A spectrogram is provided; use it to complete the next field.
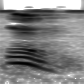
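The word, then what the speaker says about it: ওঁ: এইটা ও লেখে চন্দ্রবিন্দু আছে, তার মানে এটা হচ্ছে, এটার উচ্চারণ হবে, এই ব্র্যাকেটে দিয়ে দিছি ও রসু ম ওম।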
